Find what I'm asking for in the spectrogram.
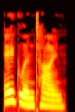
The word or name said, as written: aiglentine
